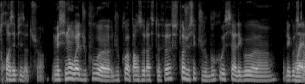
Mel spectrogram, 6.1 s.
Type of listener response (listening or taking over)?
taking over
